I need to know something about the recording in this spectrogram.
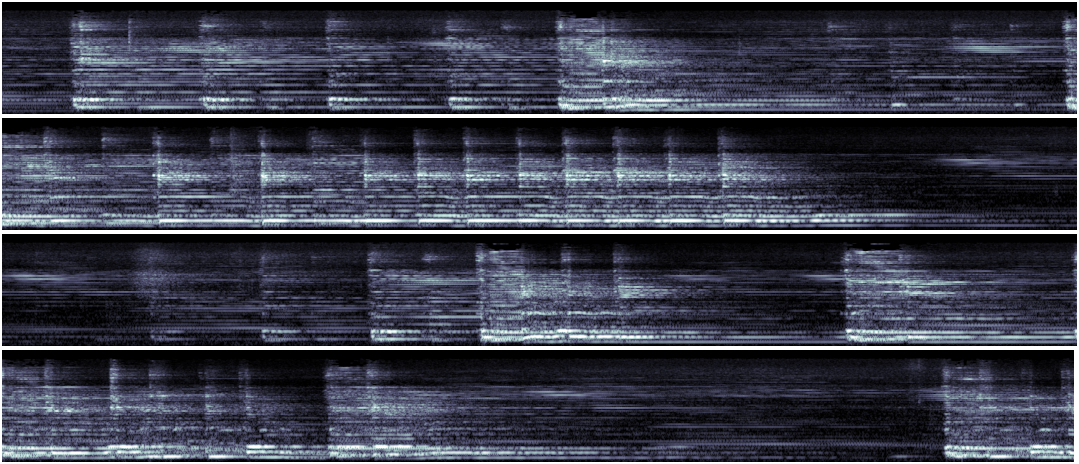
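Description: Sarod played solo: plucked metal strings with sharp attacks that ring on and fade, strokes gathered in clusters with long sustained notes between them. Near the end the melody slides between pitches, and drone and sympathetic strings hum underneath.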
